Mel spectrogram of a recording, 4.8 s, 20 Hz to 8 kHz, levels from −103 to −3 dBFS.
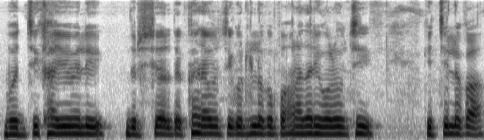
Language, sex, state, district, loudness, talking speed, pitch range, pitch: Odia, male, Odisha, Nuapada, -12 LUFS, 150 wpm, 155-160 Hz, 160 Hz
